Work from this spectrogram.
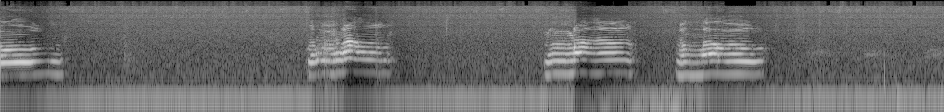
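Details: Masaru, an orange tabby pet cat in Japan, makes talkative sounds: one short meow, then three rich harmonic meows later on, some rising and then falling, over a constant low hum.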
